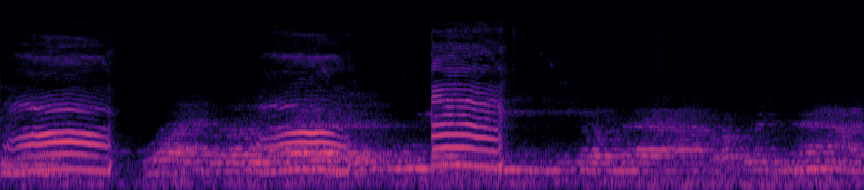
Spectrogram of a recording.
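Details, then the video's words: Domestic cats visiting a house for a day or two give loud, drawn-out meows, three strong wailing cries in quick succession, then softer, lower mewing continuing underneath. "CAT | Kucing"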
